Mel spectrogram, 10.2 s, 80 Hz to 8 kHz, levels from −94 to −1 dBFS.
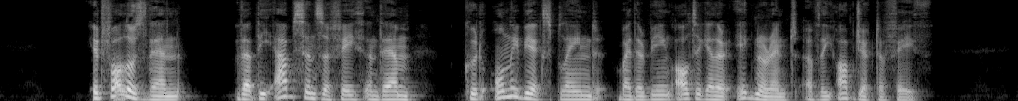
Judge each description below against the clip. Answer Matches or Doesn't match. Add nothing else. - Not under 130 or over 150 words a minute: Matches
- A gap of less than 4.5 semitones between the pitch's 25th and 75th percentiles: Doesn't match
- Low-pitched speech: Matches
